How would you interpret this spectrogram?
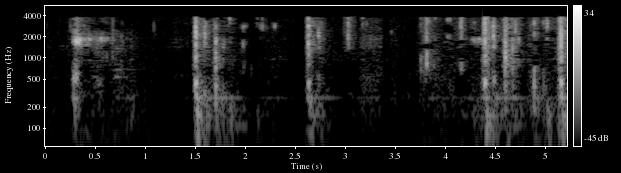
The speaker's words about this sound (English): We now hear someone typing.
